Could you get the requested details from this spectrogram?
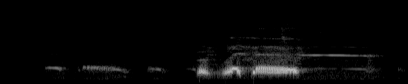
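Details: Spotted dove cooing: a few soft quiet notes lead into a loud rising pair and a long coo, followed by a fainter drawn-out tail.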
